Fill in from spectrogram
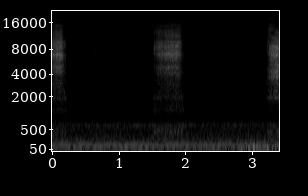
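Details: Hissing screeches from barn owl nestlings at a Florida nest cam during a feeding by the female: three broad, noisy bursts with long quiet gaps, a faint steady hum, and light bumping at the end.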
